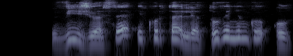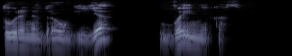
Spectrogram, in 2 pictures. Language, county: Lithuanian, Panevėžys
